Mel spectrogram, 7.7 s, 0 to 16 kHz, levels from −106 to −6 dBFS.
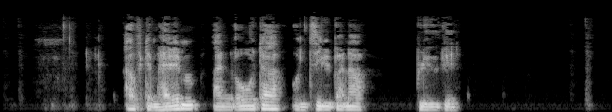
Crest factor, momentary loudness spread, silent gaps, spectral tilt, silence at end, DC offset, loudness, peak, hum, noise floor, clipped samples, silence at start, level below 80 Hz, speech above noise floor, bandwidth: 20 dB; 10 LU; none; -7 dB/octave; 1.9 s; under 0.1%; -26 LUFS; -8 dBFS; none; under -90 dBFS; under 0.1%; 1.55 s; -46 dBFS; over 66 dB; 9 kHz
